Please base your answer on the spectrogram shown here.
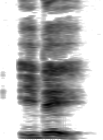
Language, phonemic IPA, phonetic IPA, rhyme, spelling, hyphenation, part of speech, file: Dutch, /iˈdeː/, [iˈdeː], -eː, idee, idee, noun, Nl-idee.ogg
- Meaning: 1. idea 2. idea, notion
